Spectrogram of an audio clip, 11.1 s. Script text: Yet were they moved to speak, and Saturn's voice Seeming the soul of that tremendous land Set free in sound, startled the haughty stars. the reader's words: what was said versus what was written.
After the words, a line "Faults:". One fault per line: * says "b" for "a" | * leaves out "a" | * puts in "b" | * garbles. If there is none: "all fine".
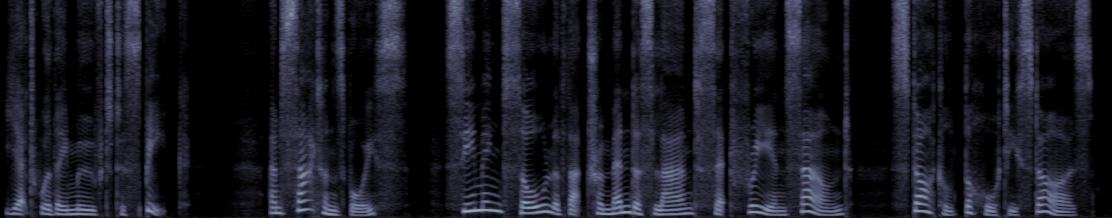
Yet were they moved to speak, and Saturn's voice Seeming soul of that tremendous land Set free in sound, startled the haughty stars.
Faults:
* leaves out "the"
